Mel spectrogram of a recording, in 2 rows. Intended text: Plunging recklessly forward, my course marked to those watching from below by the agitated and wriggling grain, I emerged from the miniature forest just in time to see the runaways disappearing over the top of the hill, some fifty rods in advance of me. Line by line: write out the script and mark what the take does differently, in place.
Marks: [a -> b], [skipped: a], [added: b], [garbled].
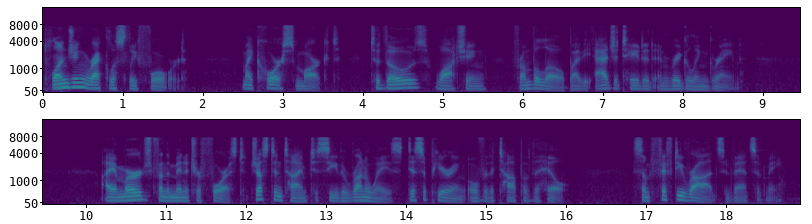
Plunging recklessly forward, my course marked to those watching from below by the agitated and wriggling grain, I emerged from the miniature forest just in time to see the runaways disappearing over the top of the hill, some fifty rods [skipped: in] advance of me.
